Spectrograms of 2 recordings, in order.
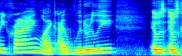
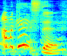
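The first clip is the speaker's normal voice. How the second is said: higher, louder laughing repeat; laughing boast; 7 dB louder than usual. Real, not acted. To friends, insisting she is tough, laughing loudly. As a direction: laugh it out big, pushing the claim.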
